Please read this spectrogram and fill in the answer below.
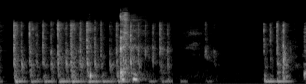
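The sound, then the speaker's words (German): Typing a comment on a computer keyboard: dense runs of quick, crisp key clicks, a brief quieter gap with a few light taps, then another fast burst of keystrokes. “So, da schreibe ich jetzt auch erstmal einen Kommentar drunter.”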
